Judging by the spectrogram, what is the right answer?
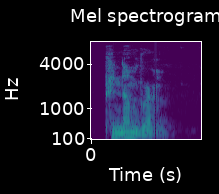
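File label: "penumbra" English, British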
